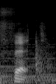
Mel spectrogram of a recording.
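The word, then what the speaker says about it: Fête: Is it French? It is French. It is Fete. I think it is. Isn't that the party? Yes, like the party. Yeah, it's Fete. The Fete.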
